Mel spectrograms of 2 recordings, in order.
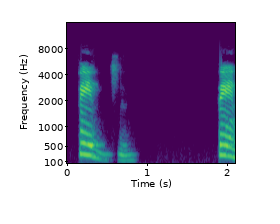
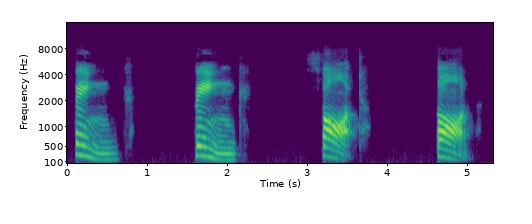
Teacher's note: Let's start with the voiceless TH atau unvoiced sama. Ujung lidahnya keluar, tapi pita suara kita nggak bergetar.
